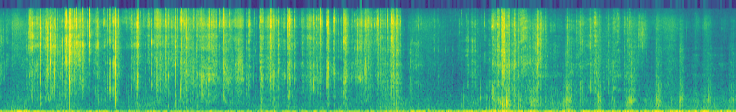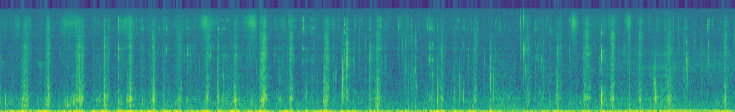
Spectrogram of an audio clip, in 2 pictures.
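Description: Close-miked crunching and chewing of a Ferrero Rocher, its wafer shell and hazelnut pieces: a dense, loud crackle for the first eight seconds, another short burst near ten seconds, then softer crunching clicks as the chewing goes on.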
